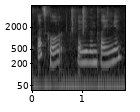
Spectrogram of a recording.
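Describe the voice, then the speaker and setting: Woman game streamer, slightly hoarse and scratchy, calm and low, dark gravelly tone. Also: normal speed. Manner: calm, kept in her lower range. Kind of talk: casual gaming stream chat.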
